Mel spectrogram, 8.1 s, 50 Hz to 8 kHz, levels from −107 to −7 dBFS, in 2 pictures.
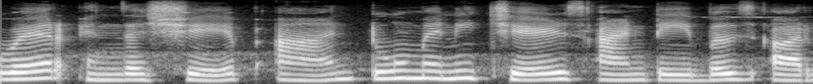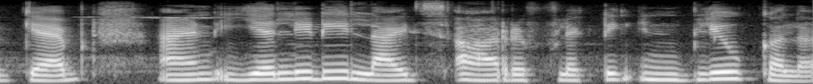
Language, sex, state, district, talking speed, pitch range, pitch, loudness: English, female, Punjab, Pathankot, 145 wpm, 195-230 Hz, 210 Hz, -17 LUFS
